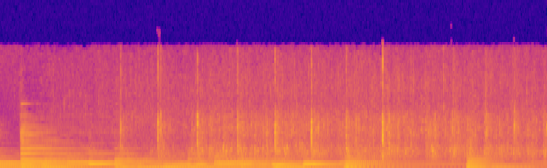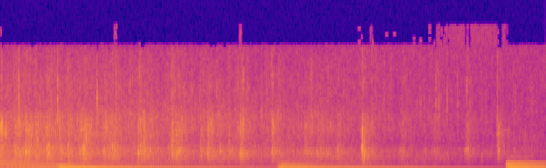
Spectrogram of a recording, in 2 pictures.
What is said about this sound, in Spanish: Dale gracias a Dios. Y vamos a darle todos palmas al Rey. ¿Qué le parece?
